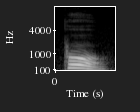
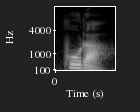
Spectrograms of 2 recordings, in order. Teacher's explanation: b is a breathy stop plosive pronounced similarly to b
